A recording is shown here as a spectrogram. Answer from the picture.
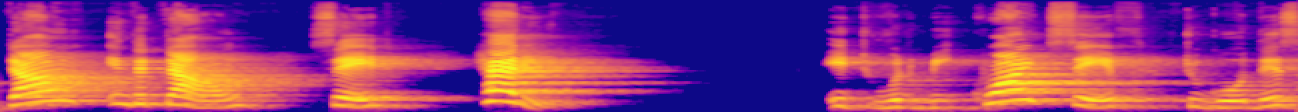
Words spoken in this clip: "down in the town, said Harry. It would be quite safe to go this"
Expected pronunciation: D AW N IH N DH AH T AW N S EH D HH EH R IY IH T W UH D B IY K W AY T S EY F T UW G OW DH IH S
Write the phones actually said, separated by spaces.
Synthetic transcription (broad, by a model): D AW N IH N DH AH T AW N S EH D HH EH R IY IH T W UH D B IY K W AY T S EY F T UW G OW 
